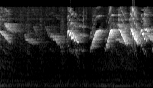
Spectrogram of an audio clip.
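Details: Lemon-bellied white-eye 'ciak jos' calls: soft, thin descending notes at first, then a cluster of louder, rising and falling shrill chirps toward the end.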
